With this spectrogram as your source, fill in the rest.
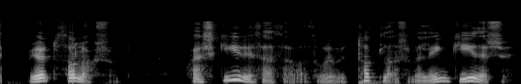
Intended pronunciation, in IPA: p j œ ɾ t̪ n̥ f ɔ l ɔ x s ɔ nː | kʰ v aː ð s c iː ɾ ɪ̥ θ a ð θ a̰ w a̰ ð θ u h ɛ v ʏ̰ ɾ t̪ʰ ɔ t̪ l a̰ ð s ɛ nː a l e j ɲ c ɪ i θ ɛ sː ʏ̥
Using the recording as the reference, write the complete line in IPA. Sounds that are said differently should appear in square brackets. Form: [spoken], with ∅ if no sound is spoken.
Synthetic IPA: p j œ ɾ t̪ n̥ [θ] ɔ l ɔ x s ɔ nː | kʰ v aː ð s c iː ɾ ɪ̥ θ a ð θ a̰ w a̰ ð θ u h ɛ v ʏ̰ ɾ t̪ʰ ɔ t̪ l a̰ ð s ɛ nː a l e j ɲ c ɪ i θ ɛ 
